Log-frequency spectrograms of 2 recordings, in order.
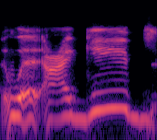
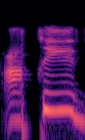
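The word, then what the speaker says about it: عقيد: Syrian quote unquote speaker, that Aqid is used in that kind of like pronunciation only to refer to this kind of like macho man, but Aqid as kind of like a military rank would be pronounced with qa, not ga.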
